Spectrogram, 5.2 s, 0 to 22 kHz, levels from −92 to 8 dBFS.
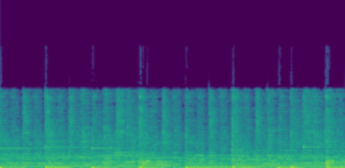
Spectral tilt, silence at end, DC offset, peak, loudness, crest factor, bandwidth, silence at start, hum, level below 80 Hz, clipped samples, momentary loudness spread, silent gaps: -5 dB/octave; 0 s; under 0.1%; 0 dBFS; -15 LUFS; 14 dB; 11 kHz; 0 s; none; -26 dBFS; under 0.1%; 3 LU; none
